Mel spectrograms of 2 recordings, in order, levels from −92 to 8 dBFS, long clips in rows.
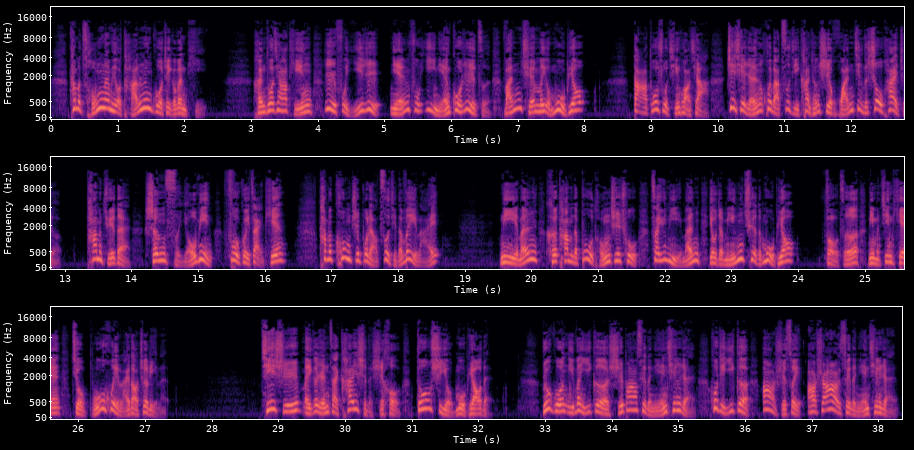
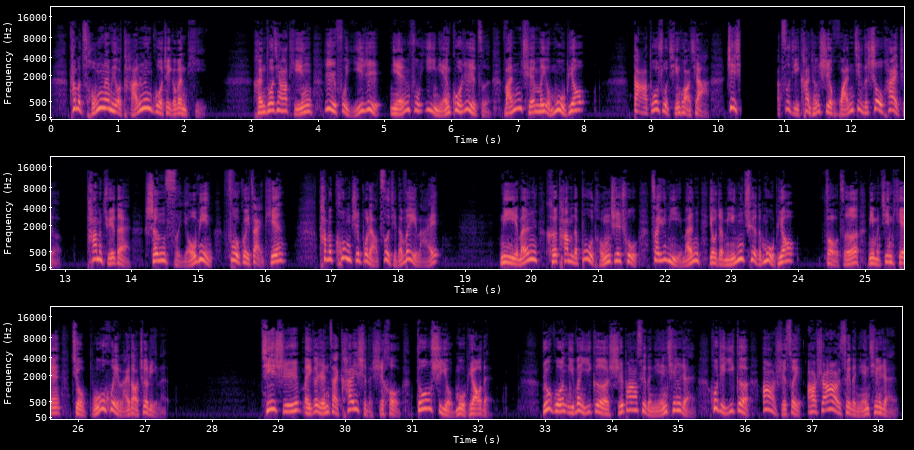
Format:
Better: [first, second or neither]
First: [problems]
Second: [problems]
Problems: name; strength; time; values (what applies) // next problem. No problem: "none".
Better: first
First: none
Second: audio cutting out; at 10 s for 0.5 s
